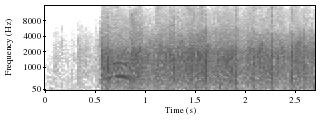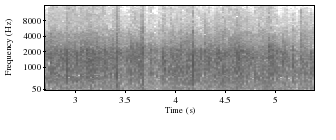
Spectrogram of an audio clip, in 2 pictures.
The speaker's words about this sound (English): Round of applause.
